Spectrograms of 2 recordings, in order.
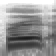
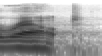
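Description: First: "Route" rhyming with boot; "Route" with a long oo; ROOT pronunciation. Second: "route" rhyming with out; "route" with an ow diphthong; ROWT pronunciation. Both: Shown as a demonstration. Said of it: "How do you say it?".

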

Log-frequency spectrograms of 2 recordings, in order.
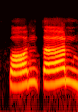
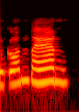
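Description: First: Ponten with a P, like the slang word. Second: Konten with a K, slow and clear. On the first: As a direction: say ponten, not konten. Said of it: "bukan ponten". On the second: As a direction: say konten, the normal word. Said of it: "bukan konten". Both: Shown as a demonstration.

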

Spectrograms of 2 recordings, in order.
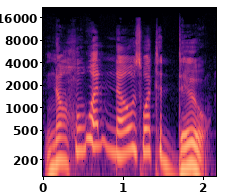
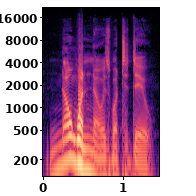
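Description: First: Slow, high-pitched comic wail; high drawn-out wail. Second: Loud, punchy comeback; emphatic retort. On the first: Repeating the retort to the student, high wail. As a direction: stretch every word up high. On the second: Answering the cocky student, loud emphatic retort. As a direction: hit it hard at normal pitch. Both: Acted.

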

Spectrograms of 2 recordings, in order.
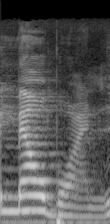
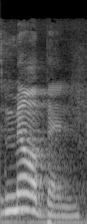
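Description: First: Melbourne said MEL-born; Melbourne with a full born ending; common mispronunciation. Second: Melbourne said MEL-bun; Melbourne ending in a weak bun; correct pronunciation. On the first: Host imitating the error, MEL-born. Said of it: "A lot of people will say". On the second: Host correcting to MEL-bun. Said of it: "No, it is not Melbourne". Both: Shown as a demonstration.

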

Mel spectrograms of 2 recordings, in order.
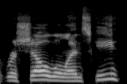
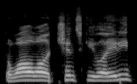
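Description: First: Said in the usual way. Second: "Walla Walla Chinsky" for Walensky, sing-song and mangled; jokey name-mangling of "Walla Walla Chinsky"; mocking mispronunciation. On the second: Shown as a demonstration.

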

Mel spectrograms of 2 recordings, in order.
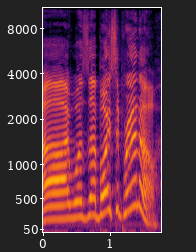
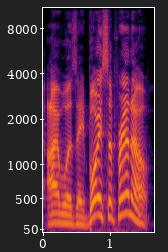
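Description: First: Comically raised pitch; mock boy soprano. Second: Said in the usual way. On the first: Choir guy repeating his boy-soprano joke, pitched high. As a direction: push the voice up like a choirboy.

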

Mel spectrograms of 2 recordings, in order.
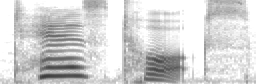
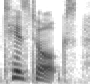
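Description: First: Tiz Talks sung out higher with a long falling Tiz; odd show-name read. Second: Said in the usual way. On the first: Shown as a demonstration. Host announcing her podcast name, then laughing it off, higher drawn-out announcer tone. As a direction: stretch "Tiz" up high and let it fall slowly. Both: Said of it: "I don't know why I said it like that".

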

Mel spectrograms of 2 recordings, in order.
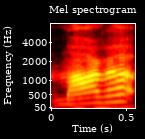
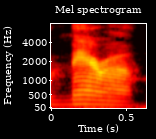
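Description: First: Mara said as MAR-uh, open ah. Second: Mara said as MARE-uh; Mara with AIR. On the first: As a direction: say Mara with "mar" up front, stressed. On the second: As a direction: say Mara with "air" in the first syllable. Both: Shown as a demonstration. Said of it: "There's so many different ways".

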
